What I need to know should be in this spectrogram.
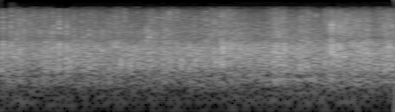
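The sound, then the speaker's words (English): An audience applauds volunteers on stage with dense, steady clapping that stays loud and even throughout, with no clear pauses. “And you please applaud and say thank you.”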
